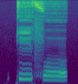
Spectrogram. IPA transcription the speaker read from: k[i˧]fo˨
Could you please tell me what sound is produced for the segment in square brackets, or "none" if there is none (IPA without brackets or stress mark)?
ĩ˧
